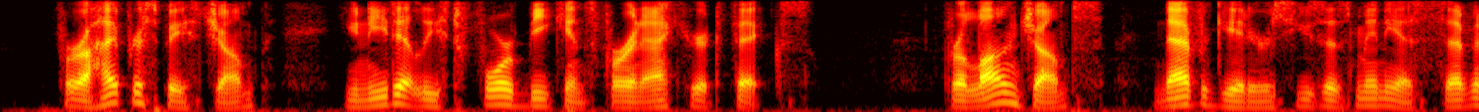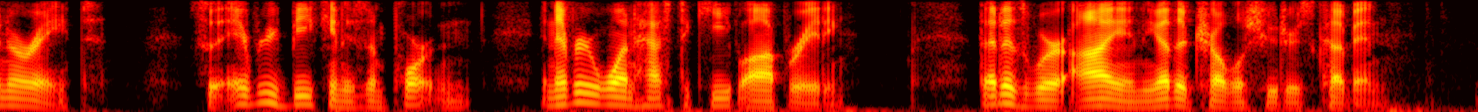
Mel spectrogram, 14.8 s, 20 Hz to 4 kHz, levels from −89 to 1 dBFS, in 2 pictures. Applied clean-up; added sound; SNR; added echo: neural mask model Resemble Enhance denoiser.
